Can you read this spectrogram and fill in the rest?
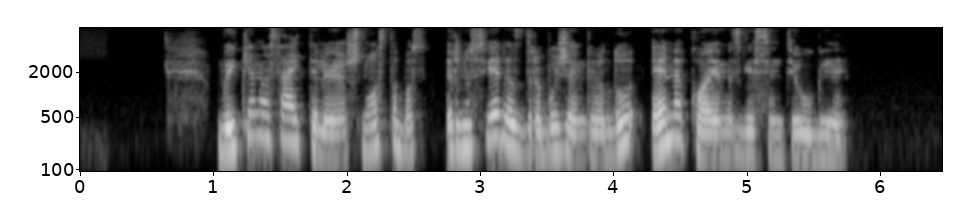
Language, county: Lithuanian, Utena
